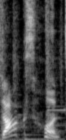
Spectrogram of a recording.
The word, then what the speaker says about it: Dachshund: to the 15th century pronounced doc hunt it means Badger dog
